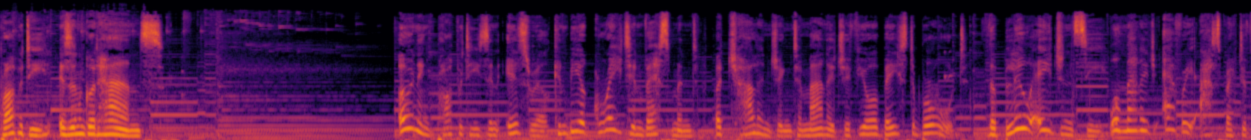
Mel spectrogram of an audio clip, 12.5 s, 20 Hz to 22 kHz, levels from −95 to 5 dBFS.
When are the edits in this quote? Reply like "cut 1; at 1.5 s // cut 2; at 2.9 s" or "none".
cut 1; at 1.4 s // cut 2; at 3.8 s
